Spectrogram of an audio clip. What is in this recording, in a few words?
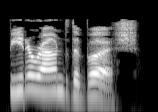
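"beat around the bush", British English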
